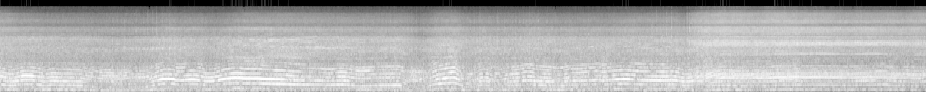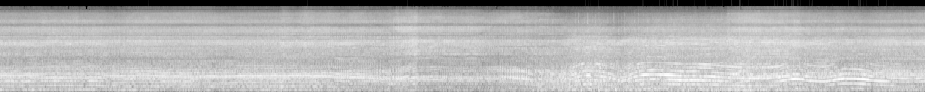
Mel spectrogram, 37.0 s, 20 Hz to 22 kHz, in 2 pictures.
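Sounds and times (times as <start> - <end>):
chainsaw cutting wood: 0.0 - 37.0.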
